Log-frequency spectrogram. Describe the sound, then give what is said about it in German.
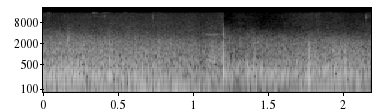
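Bursts of automatic weapon fire during clashes between Hamas and the Palestinian Authority, about 200 meters from the Jenin refugee camp. A few sharp cracks stand out against dense, steady noise. “Salven von automatischen Waffen.”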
